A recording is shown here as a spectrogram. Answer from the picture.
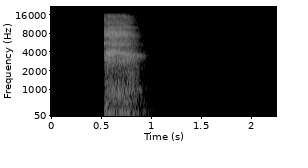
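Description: A man's single short breath out into a close microphone, about half a second in, with a soft rumble of air hitting the mic.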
